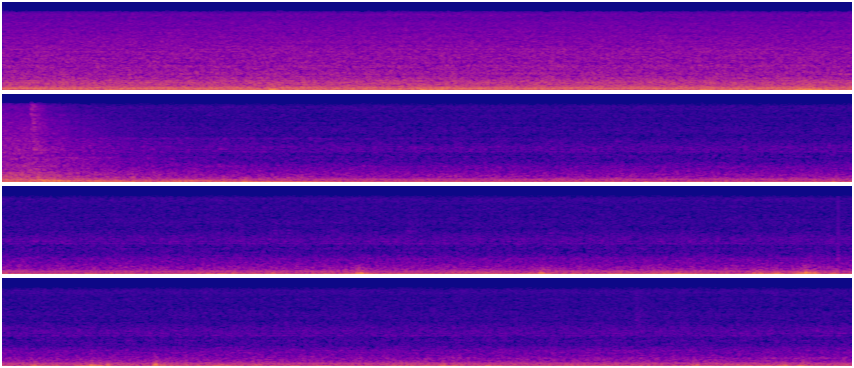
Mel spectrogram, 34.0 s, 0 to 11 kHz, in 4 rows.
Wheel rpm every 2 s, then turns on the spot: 0, 0, 0, 0, 0, 0, 0, 0, 0, 0, 0, 0, 0, 0, 0, 0, 0.
none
